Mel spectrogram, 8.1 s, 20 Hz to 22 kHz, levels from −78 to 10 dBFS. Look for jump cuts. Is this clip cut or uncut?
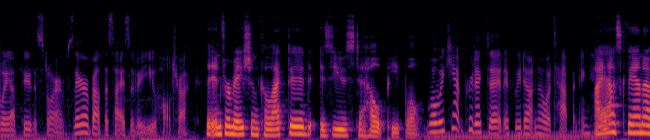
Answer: cut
